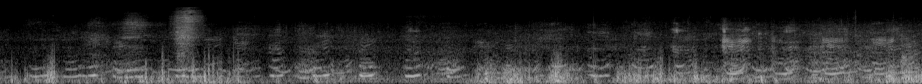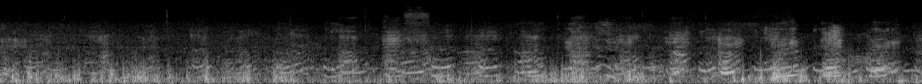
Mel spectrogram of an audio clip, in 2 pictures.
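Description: Many sea lions bark loudly and hoarsely, close by and all at once.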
